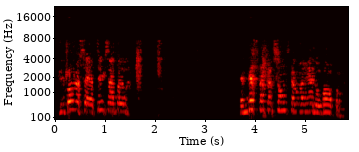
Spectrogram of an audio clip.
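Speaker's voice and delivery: ordinary delivery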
